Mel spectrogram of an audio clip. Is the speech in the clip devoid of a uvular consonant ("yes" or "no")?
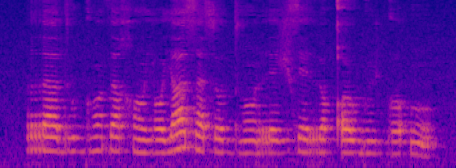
no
